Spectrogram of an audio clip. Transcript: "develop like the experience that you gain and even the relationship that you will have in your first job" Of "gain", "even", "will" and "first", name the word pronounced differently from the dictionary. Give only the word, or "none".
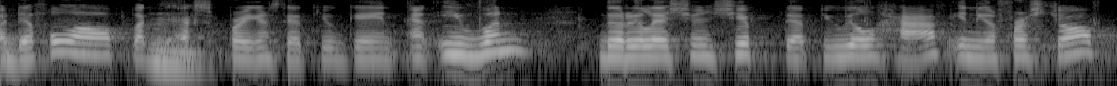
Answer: none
